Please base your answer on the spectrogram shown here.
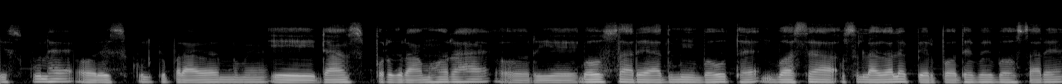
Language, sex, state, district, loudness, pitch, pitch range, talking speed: Hindi, male, Bihar, Saran, -27 LUFS, 110 Hz, 105-115 Hz, 145 wpm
